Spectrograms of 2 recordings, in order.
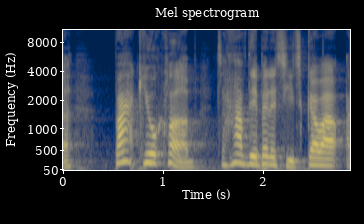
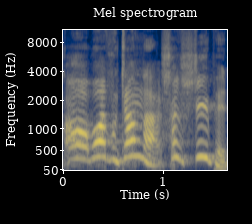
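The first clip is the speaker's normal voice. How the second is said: high, whiny fan voice; mock whiny fan; 9 semitones higher, 3 dB louder than usual. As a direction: moan it like a regretful fan. Mocking fans regretting spending.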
